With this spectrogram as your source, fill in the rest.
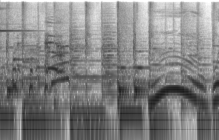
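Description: A farm chicken clucks and crows loudly up close in a run of rising, squawking calls, heard alone in a television commercial.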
